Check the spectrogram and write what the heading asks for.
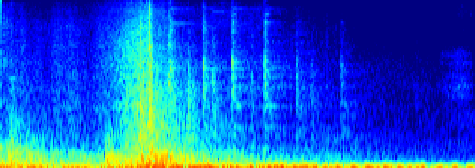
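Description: A heavy riding arena door rumbles open along its sliding track, with a clattering thud near the start and a low scraping roll that continues; fairly loud, with no one speaking.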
